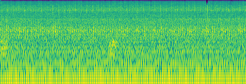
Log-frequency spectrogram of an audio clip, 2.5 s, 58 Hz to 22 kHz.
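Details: John Deere 1025R tractor after replacing the under-floorboard main fuel filter that caused surging and stalling: steady low diesel drone at idle, even firing with no surging, hunting or stumbling; idling normally.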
